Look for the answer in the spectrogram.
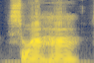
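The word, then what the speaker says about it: svāhā: Hai chữ A đều có dấu gạch ngang trên đầu, cho nên chúng ta phải đọc hai nhịp, đọc rõ ra là chữ swaha.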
